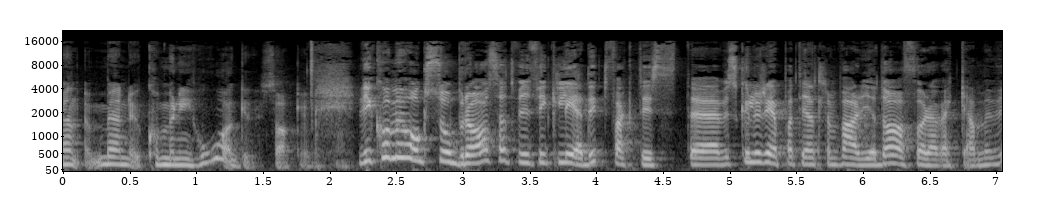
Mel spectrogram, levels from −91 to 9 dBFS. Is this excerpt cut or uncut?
uncut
